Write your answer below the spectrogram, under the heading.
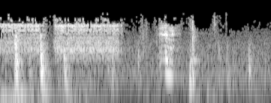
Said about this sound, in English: The phone.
